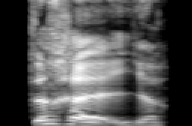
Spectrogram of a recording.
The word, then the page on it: de Rëje: Bas-Rhin; Strasbourg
